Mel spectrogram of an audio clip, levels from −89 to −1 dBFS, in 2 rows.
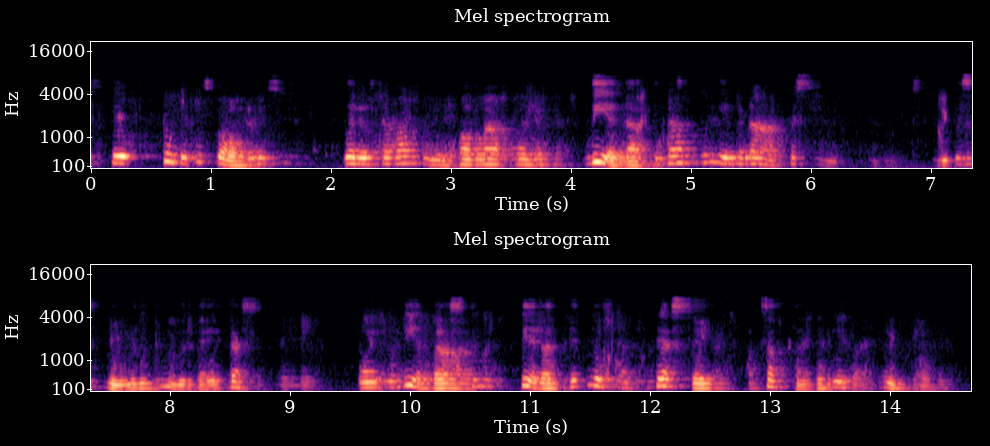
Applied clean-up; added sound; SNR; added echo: neural mask model DeepFilterNet 3.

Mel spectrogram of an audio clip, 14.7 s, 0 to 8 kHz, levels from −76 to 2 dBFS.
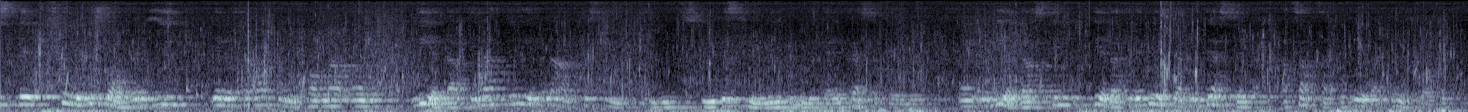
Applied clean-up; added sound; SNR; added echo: none; Waves, surf; 9 dB; reverberation time 1.1 s.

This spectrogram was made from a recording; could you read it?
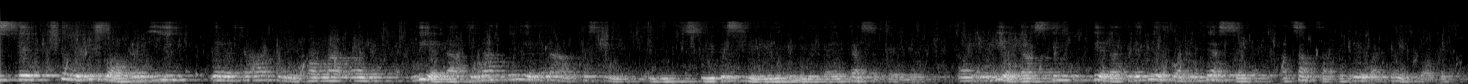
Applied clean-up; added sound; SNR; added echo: neural separator model SepFormer DNS4.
